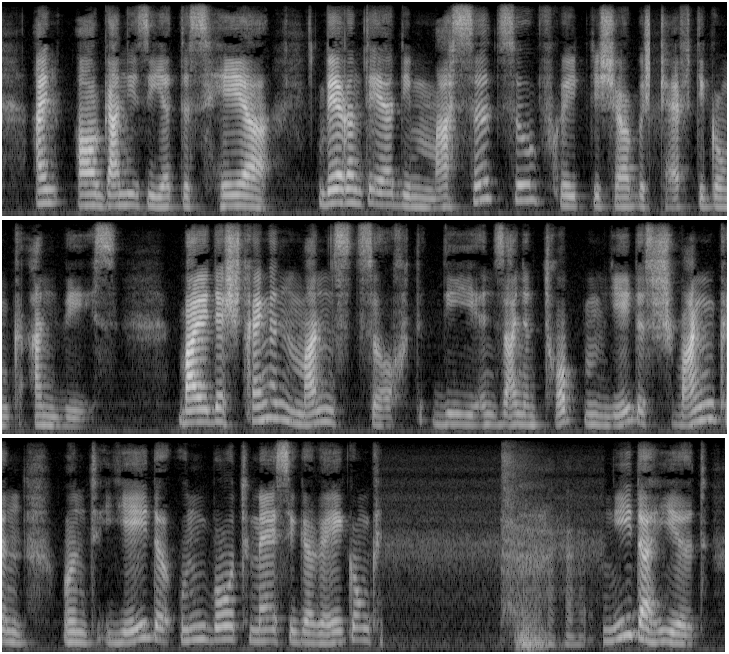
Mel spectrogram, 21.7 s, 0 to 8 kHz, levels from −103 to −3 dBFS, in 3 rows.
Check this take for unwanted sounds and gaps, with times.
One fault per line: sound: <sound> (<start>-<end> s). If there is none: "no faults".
sound: dropout (6.5-6.6 s)
sound: laugh (19.5-20.4 s)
